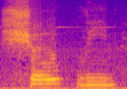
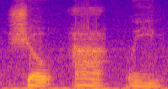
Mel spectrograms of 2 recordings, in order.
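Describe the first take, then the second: First: The vowels run together with no break. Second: There is a break before the 'a' sound. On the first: The speaker calls it wrong. "We would have lost, per se, the guttural letter" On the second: The speaker calls it right. "the guttural letter loves the ah sound"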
